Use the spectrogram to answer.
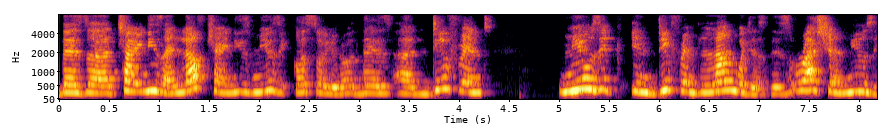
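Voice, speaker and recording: Speaking at a moderate pace, a woman with an African accent uses a high pitch and ordinary pitch variation. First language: African vernacular language. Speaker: singer. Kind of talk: casual interview chat. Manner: hesitant, many fillers.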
